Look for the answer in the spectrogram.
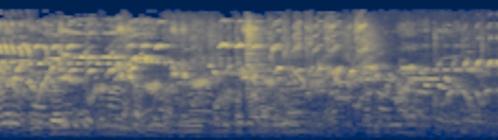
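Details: Old white-rumped shama kept in a cage and still singing strongly: layered, varied song of looping whistles and rough chatter, steady in loudness throughout.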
